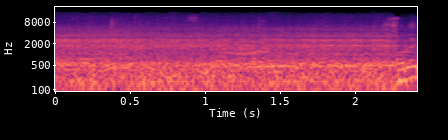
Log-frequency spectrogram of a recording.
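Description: Two F-15J fighters' F100 turbofan engines running on the runway just before a two-ship formation takeoff: a loud, steady jet noise with a steady high whine.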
